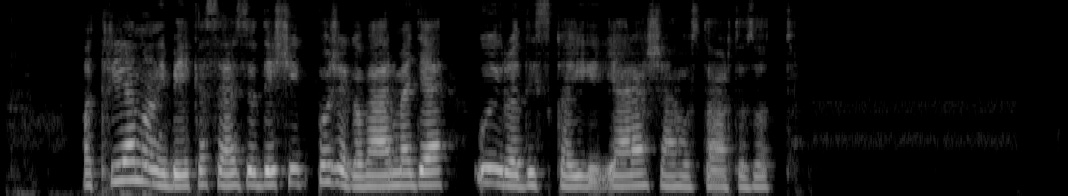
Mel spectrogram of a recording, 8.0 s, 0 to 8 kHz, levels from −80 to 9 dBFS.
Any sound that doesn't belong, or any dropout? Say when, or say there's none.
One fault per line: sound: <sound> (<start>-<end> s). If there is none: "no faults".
no faults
